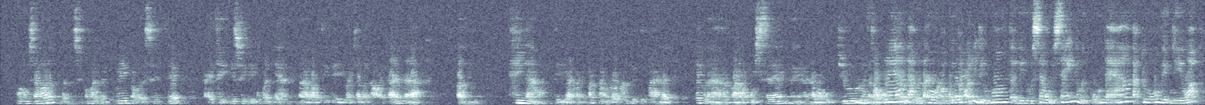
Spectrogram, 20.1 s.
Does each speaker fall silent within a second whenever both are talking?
No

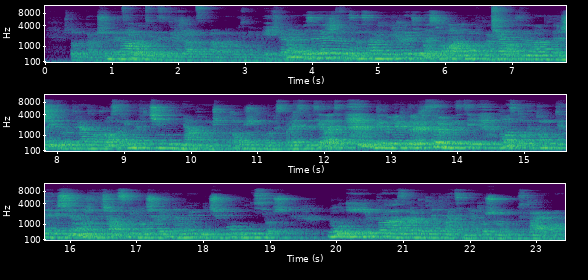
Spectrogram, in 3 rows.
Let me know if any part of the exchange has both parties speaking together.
Yes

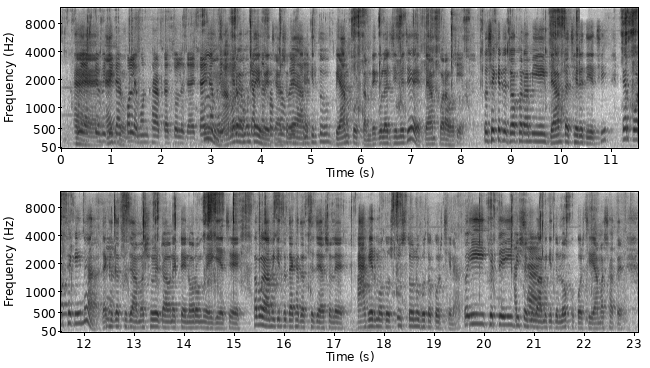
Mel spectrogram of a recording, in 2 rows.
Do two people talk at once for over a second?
Yes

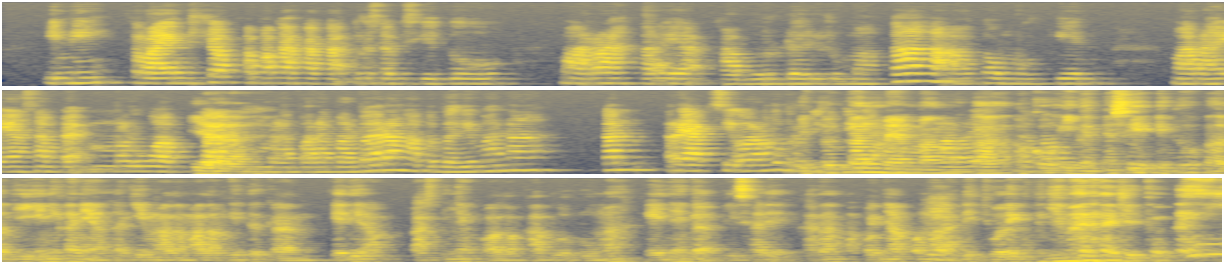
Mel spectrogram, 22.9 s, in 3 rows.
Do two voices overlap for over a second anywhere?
Yes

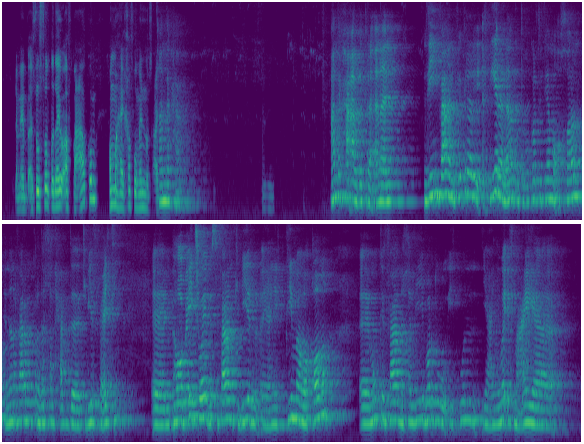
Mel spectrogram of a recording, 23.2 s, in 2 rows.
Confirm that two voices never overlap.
Yes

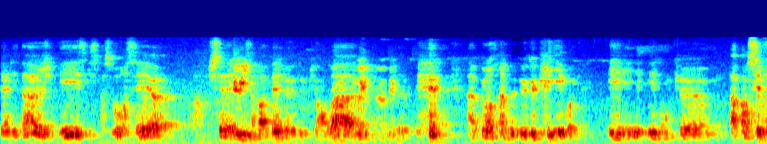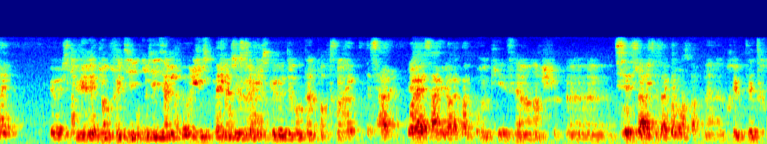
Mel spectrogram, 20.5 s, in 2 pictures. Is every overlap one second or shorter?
No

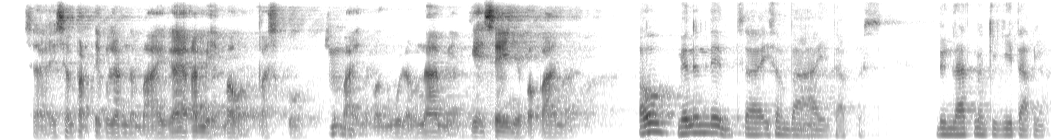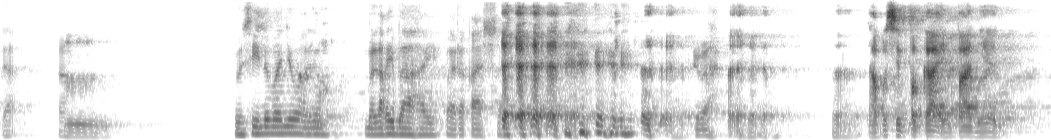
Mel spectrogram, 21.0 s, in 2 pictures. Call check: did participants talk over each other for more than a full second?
No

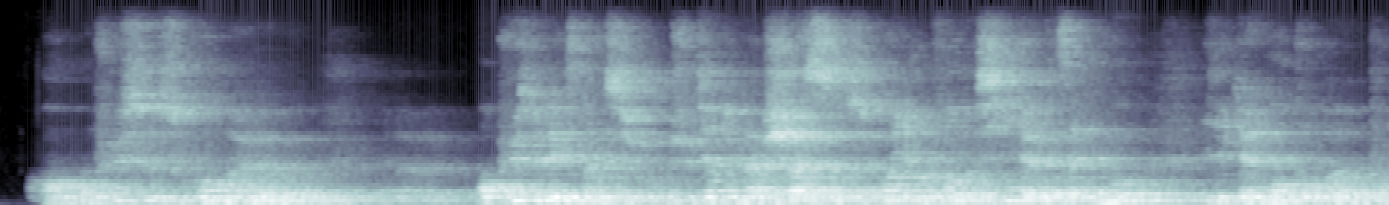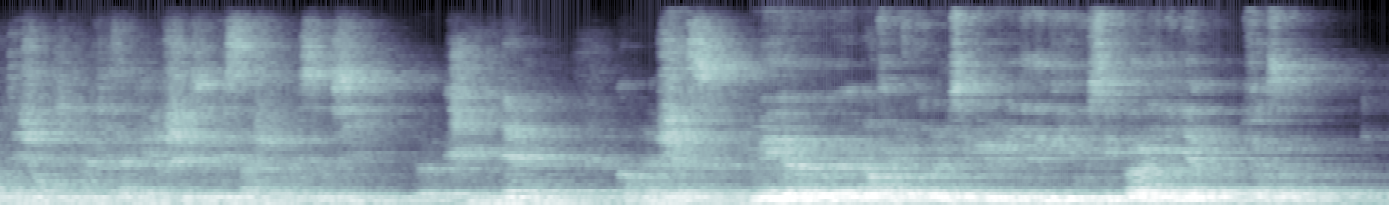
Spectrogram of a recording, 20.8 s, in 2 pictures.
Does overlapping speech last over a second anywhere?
No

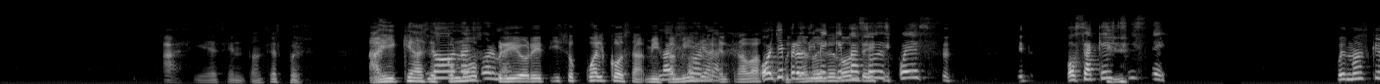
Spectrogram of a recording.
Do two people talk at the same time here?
Yes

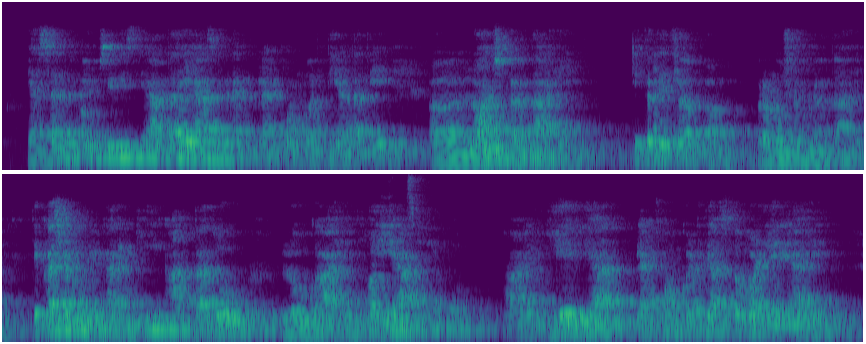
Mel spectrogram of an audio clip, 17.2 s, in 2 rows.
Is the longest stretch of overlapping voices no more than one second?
Yes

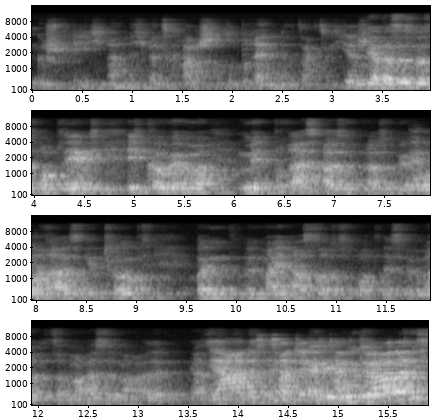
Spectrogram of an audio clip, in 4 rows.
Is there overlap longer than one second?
Yes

